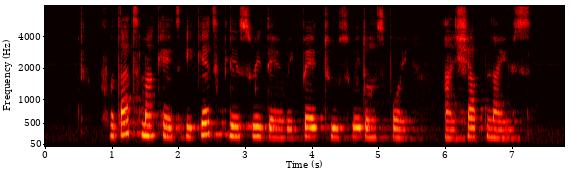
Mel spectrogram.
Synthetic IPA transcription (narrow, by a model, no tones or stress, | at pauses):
fɔdatmakʰɛtiɡɛtpleswedɛ̃nɹipɛtʰuswedɔ̃nspɔɪ | ãnʃapnaɪfs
